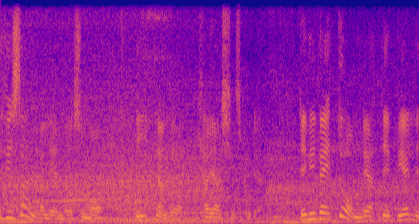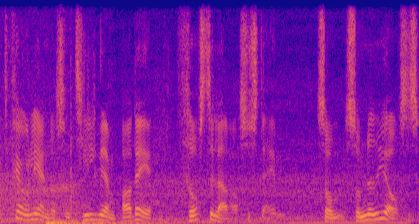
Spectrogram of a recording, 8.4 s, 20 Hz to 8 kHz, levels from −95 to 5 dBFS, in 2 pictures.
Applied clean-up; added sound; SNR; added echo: none; Boom + Traffic noise, roadway noise; 3 dB; none.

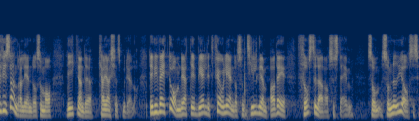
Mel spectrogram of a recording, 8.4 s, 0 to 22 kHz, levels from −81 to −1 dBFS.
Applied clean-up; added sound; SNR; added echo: none; none; none; none.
